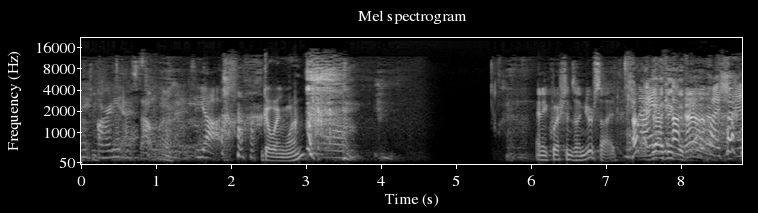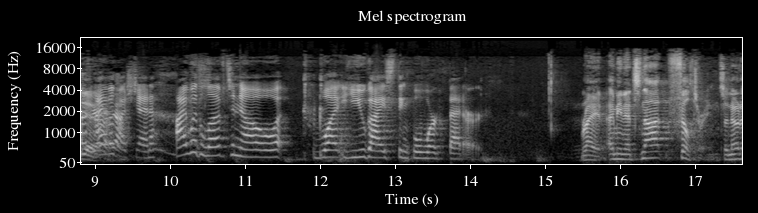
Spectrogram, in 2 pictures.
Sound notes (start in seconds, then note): 1.8 chuckles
